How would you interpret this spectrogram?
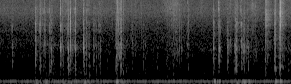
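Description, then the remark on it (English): Rapid, irregular clicking of keys on a computer keyboard, typed with the face right next to the keyboard to capture ASMR typing sounds, with bursts of taps and brief pauses over a steady low hum. No one speaks. “Sorry, it's really hard trying to type with my face next to the keyboard to get good typing ASMR sounds.”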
